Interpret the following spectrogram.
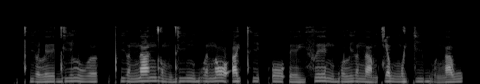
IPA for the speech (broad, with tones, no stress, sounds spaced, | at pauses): t̪ʰ i˧˩ ə̯ l eː˧ d iː˧˥ l u˧ ə̯ | pʰ i˥˨ ə̯ n aː˧˥ n d o˧˩ m d iː˧ ŋ b u˧ ə̯ n ɔː˥˨ ʔ a˥˨ j t̪ʰ iː˧˥ t̚ ʔ oː˧ ʔ eː˩ j f eː˥˨ n b o˧ l i˧ ə̯ n aː˩ m t͡ɕ a˥˨ w ŋ o˧ j k iː˧˥ b u˩ ə̯ ŋ a˧˥ w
